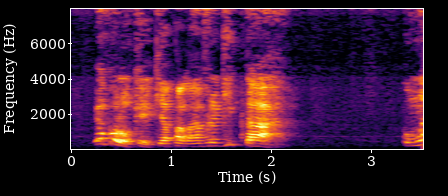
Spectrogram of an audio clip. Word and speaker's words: guitarra: Mas, veja bem, a gente fala guitarra. Ou melhor, realmente a gente fala guitarra. Mas olha a escrita. Olha o U. Vê se a gente pronuncia o U. Veja aí os dois R's.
